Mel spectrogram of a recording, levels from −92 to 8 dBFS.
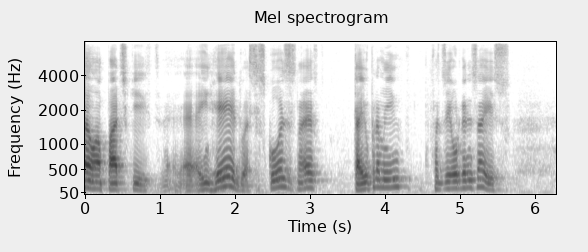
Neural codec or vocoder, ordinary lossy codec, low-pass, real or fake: none; none; none; real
